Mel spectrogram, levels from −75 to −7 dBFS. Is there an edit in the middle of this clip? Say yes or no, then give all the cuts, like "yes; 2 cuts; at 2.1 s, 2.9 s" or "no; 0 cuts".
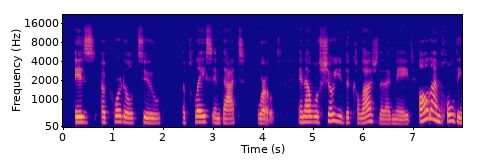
yes; 1 cut; at 7.0 s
